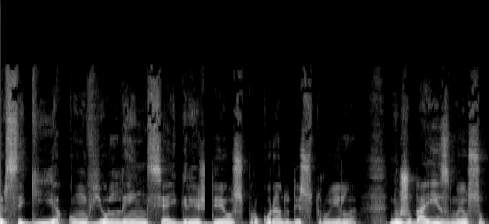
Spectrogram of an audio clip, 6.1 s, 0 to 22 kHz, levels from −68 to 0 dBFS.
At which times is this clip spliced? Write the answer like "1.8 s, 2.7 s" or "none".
2.5 s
